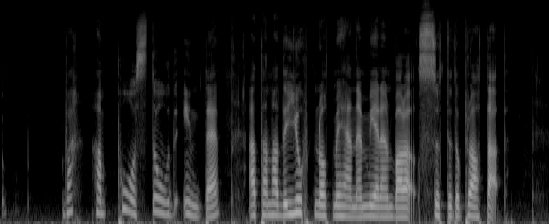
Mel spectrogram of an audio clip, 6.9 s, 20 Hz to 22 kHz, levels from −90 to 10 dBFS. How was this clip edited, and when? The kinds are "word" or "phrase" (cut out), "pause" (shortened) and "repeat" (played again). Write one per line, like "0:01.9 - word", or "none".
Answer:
0:03.0 - pause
